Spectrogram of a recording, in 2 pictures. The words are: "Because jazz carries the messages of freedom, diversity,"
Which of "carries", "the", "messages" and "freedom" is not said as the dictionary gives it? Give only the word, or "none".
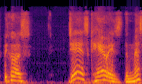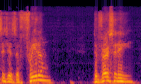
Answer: none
